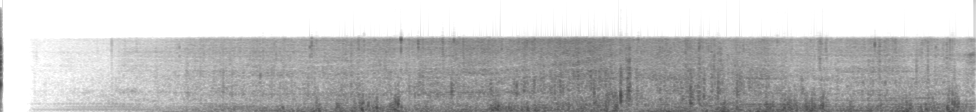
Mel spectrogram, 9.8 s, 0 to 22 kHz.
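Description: Citroën C4 Picasso minivan driving on a loose gravel dirt track, its engine running and its tyres crunching over stones. After a brief silence at the start the sound fades in, growing louder as the car comes close and passes.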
